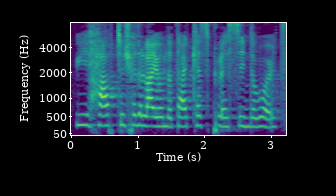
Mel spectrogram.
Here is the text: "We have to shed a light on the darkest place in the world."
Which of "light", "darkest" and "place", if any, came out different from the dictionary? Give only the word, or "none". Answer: light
